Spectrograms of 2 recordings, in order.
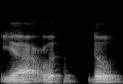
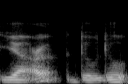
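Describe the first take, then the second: First: The two d sounds merge into one doubled consonant. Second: The two d sounds are split by a vowel. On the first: This is the form in normal use. "யஉத்துல அ இங்க ஷத்தா இருக்கு" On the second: This is the underlying original form. "யஉத்துடைய அஸ்ல் என்னன்னு கேட்டா"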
